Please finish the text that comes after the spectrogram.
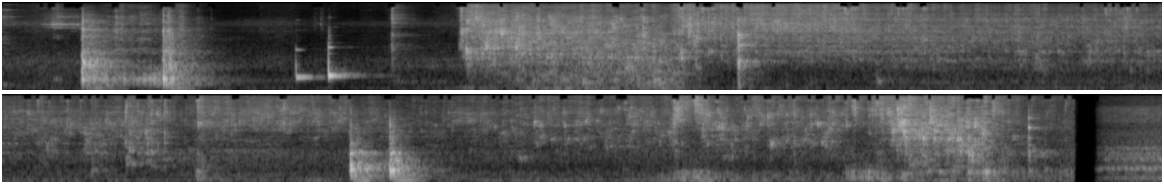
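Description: Moong dal lentils being rinsed in water in a home kitchen: close, intermittent splashes and running-water bursts separated by quiet gaps, with a few clinks and no talking.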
